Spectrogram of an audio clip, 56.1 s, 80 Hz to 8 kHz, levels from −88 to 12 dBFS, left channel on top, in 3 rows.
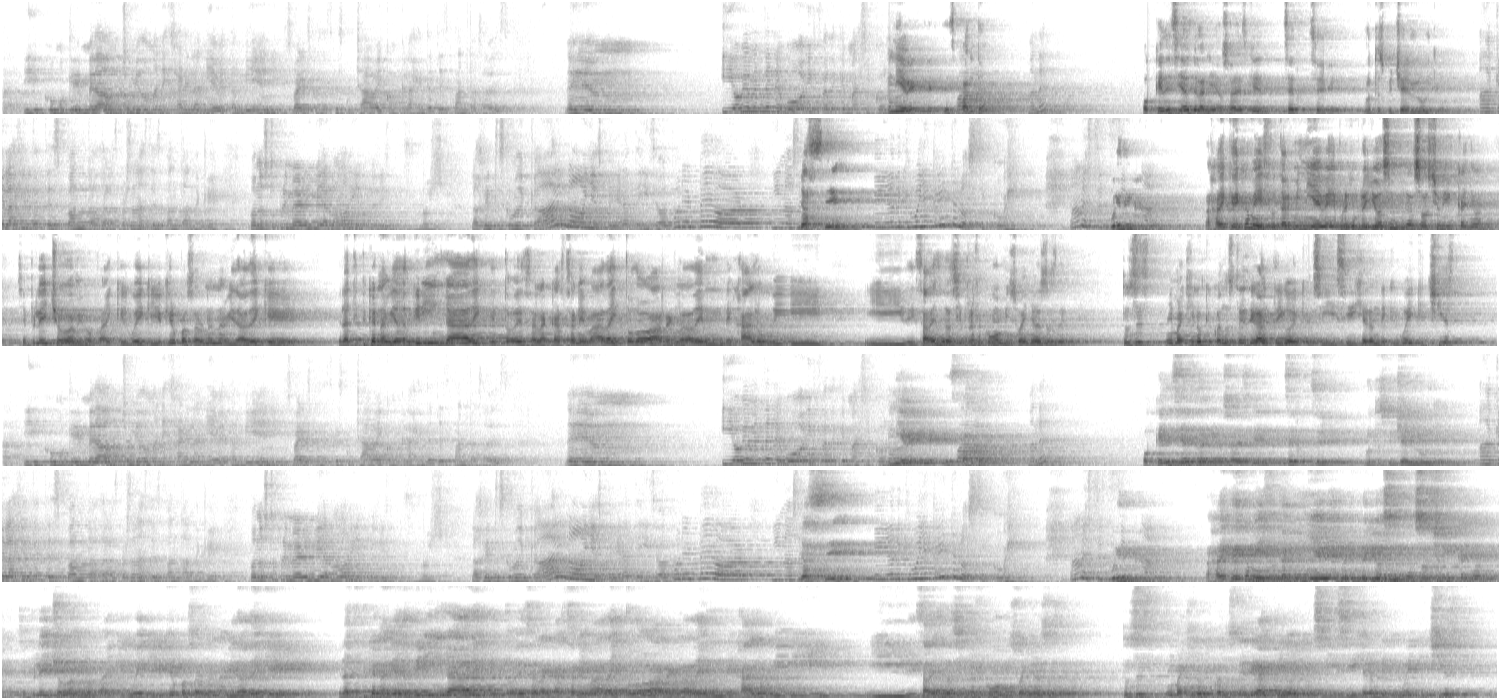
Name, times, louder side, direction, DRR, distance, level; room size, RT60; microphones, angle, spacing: voice 1, 0.3-6.2 7.0-8.0 9.0-11.3 11.9-12.3 12.8-13.1 18.5-21.5 21.8-24.2 24.6-28.0 28.3-28.8 29.6-31.4 31.8-33.2, equal, 5° left, 0 dB, 0.4 m, -41 dB
voice 2, 11.1-12.3 14.3-18.0 28.6-29.3 32.6-32.9 33.8-37.3 37.7-41.1 41.6-47.7 48.2-50.8 51.4-55.6, left 4 dB, 75° left, 6 dB, 0.4 m, -27 dB
5.1 x 4.7 x 5.0 m, 2.5 s
head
